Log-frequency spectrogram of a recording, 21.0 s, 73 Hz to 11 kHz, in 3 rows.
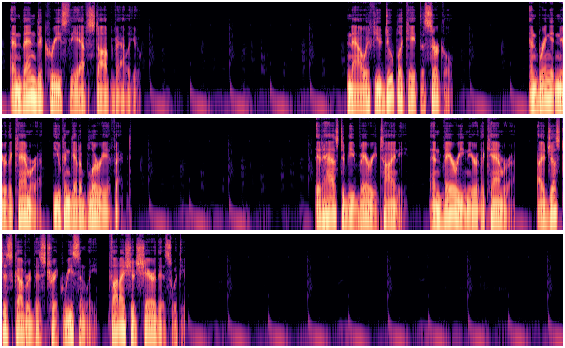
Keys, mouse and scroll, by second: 1.3 click, 3.1 click, 3.5 middle click, 3.8 click, 4.3 click, 4.6 scroll down 1, 4.8-5.3 scroll up 2, 6.4 middle click, 7.5 scroll up 1, 7.6 g, 8.3 s, 8.8-9.3 scroll up 1, 9.3 s, 11.0-11.5 scroll down 2, 11.3 middle click, 11.5 shift+middle click, 11.7 click, 12.8 g, 13.6 click, 14.0 click, 14.3 click, 14.7 click, 15.3 click, 15.7 s, 16.8 s, 17.5 click, 19.8 alt+d, 20.3 click.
